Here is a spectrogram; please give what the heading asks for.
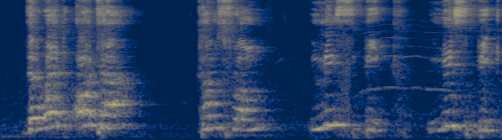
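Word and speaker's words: mizbeach: The word altar comes from misbek. Misbek. Let me pronounce it for you. M-I-Z-B-E-A-C-H. Misbek or Mizbeek. Mizbeek. If I were to pronounce.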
